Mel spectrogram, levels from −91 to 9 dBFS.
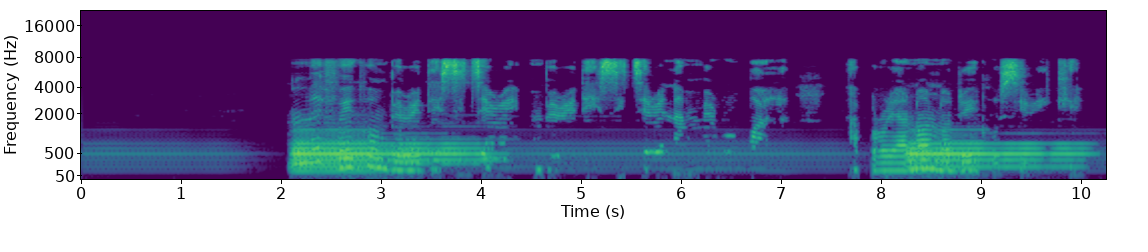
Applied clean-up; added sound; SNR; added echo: classical method spectral subtraction.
